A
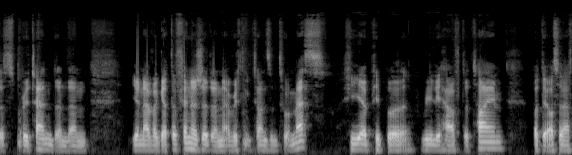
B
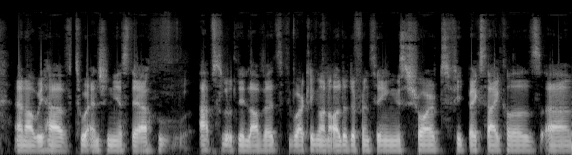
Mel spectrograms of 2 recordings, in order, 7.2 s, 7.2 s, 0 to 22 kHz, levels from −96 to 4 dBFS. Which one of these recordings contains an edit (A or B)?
B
